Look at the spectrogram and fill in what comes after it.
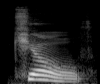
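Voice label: "ceol", Scottish Gaelic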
